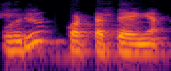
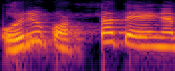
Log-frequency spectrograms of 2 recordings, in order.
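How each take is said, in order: First: The two words run together without a pause. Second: There is a short pause between the words. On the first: It means one dried coconut. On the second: It means a basket of coconuts.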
